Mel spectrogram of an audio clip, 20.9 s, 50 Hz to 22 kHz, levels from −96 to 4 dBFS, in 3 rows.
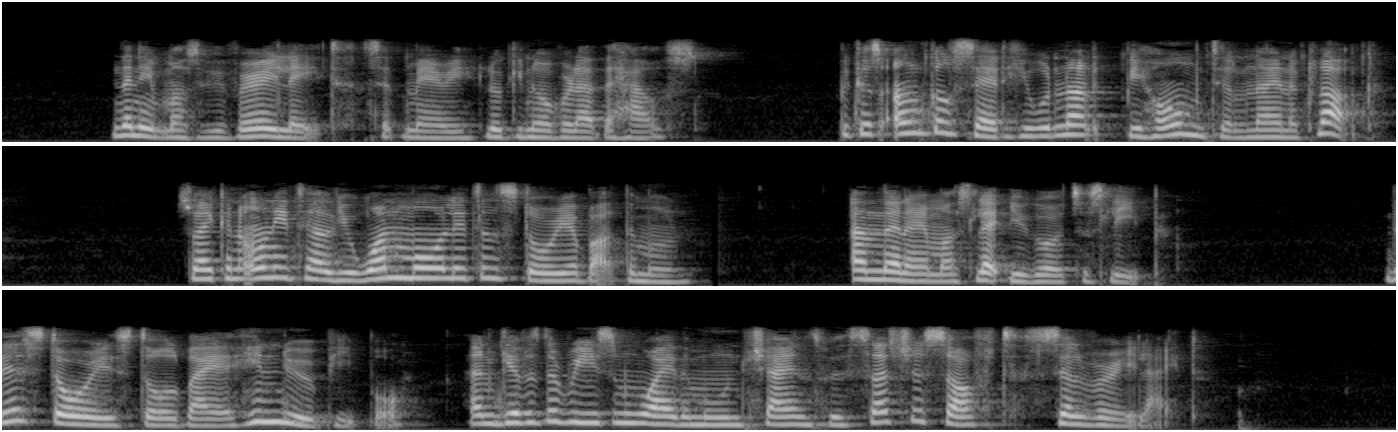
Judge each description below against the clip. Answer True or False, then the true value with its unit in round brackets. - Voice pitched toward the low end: False (220 Hz)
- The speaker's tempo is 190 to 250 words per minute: True (195 wpm)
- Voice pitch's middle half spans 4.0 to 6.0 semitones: True (5.1 semitones)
